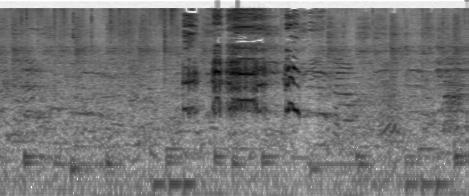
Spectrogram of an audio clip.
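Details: Giro plata fighting-type rooster crowing; a short strained crow rises and breaks over about a second, heard over loud background music with steady low beats.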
